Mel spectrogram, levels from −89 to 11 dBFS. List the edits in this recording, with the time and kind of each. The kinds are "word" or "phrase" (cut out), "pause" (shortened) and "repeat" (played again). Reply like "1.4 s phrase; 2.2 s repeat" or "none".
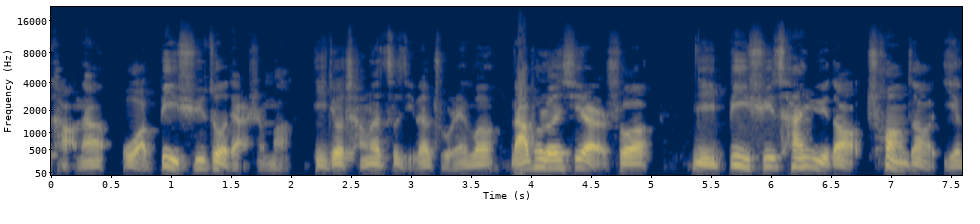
3.7 s pause; 5.1 s pause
